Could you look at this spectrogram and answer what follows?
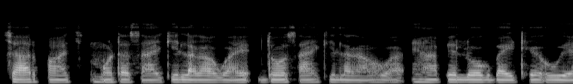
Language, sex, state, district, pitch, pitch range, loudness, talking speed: Hindi, male, Bihar, Jamui, 105 Hz, 105-110 Hz, -25 LUFS, 165 wpm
